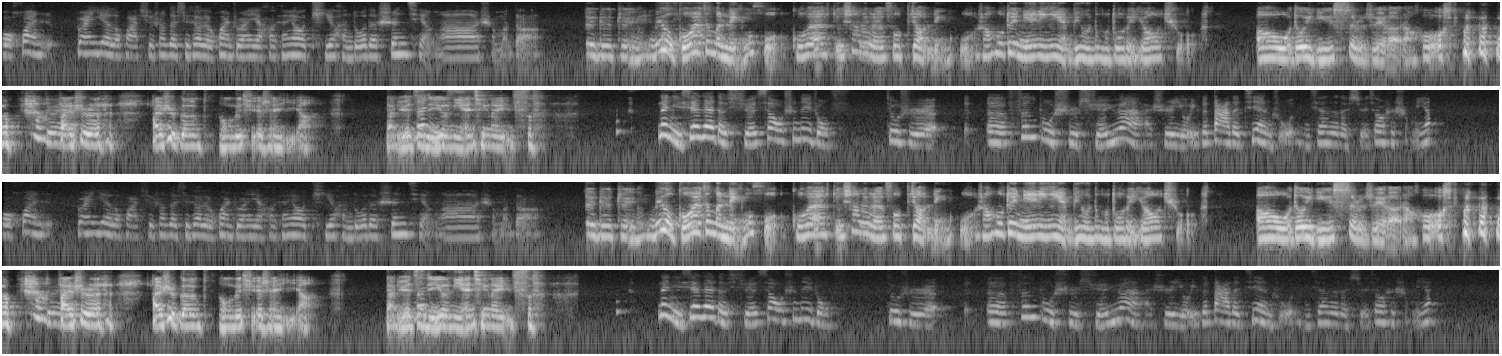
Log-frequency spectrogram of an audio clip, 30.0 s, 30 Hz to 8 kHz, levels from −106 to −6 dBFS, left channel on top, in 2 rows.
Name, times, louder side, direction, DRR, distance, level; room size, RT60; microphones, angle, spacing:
voice 1, 0.0-5.4 6.3-7.2 8.6-8.9 15.4-15.8 19.1-19.5 21.5-23.3 23.8-24.4 24.8-29.3, left 4 dB, 80° left, 0.7 m, -40 dB
voice 2, 5.8-11.8 12.5-18.4 18.8-20.7, right 3 dB, 35° right, 0.6 m, -30 dB
25.5 x 12.0 x 3.1 m
head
